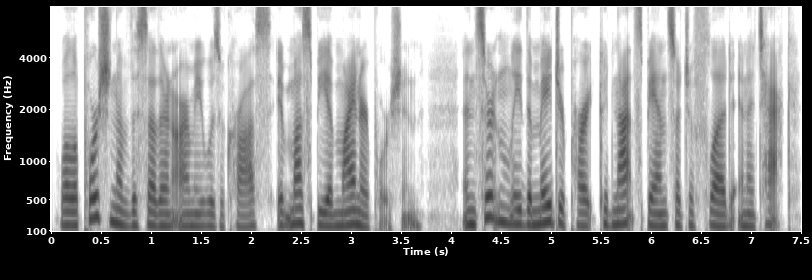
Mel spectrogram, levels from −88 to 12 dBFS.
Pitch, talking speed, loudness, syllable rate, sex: 175 Hz, 225 wpm, -20 LUFS, 5.7 syllables/s, female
